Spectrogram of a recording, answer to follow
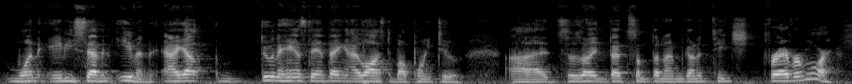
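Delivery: ordinary talk, nothing marked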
